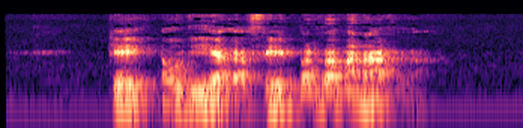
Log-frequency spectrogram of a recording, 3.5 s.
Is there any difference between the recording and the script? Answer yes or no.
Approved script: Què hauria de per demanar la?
yes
